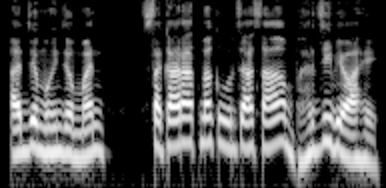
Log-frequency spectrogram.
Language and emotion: Sindhi, happy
